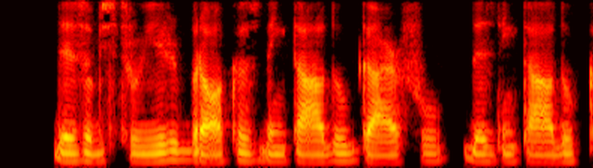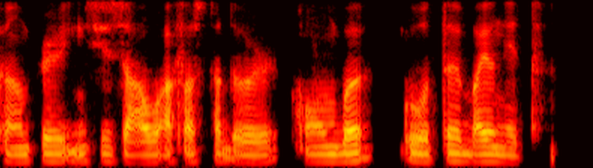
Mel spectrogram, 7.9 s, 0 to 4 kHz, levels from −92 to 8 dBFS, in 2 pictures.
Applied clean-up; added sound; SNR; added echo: none; none; none; none.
